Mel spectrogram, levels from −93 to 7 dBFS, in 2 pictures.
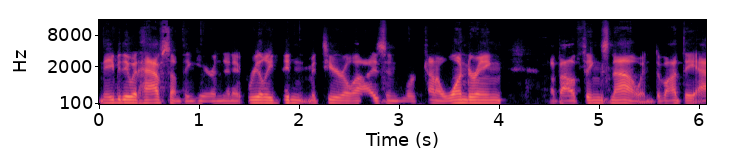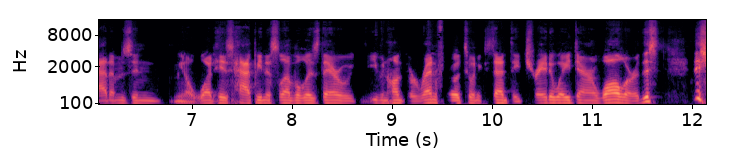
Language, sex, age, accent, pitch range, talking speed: English, male, 30-49, American, 110-135 Hz, 220 wpm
